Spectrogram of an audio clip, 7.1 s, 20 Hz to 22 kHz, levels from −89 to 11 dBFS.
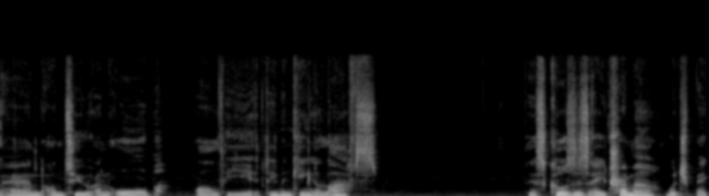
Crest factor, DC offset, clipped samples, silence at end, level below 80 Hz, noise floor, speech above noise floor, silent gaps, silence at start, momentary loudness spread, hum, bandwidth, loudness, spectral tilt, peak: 20 dB; under 0.1%; under 0.1%; 0 s; -68 dBFS; -74 dBFS; 47 dB; none; 0 s; 13 LU; none; 16 kHz; -28 LUFS; -6 dB/octave; -8 dBFS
